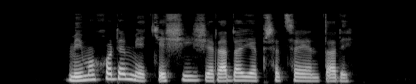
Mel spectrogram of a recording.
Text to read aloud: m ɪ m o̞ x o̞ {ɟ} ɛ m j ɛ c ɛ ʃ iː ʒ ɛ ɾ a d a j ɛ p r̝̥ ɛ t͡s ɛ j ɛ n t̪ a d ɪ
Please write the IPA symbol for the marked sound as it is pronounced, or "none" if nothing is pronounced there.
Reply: d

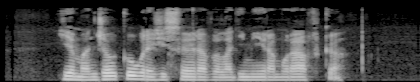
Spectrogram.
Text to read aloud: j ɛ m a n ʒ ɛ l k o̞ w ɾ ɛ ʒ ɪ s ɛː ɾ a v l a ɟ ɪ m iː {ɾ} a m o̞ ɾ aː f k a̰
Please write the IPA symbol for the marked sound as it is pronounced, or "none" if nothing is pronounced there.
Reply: ɾ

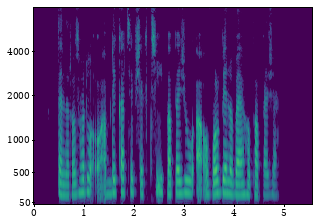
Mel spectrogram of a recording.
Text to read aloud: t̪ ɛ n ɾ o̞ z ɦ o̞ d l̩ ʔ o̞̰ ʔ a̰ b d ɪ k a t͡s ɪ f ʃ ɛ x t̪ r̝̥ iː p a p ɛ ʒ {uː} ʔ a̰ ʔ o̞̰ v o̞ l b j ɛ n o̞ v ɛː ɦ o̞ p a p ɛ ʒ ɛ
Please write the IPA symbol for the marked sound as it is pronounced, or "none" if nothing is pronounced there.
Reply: uː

